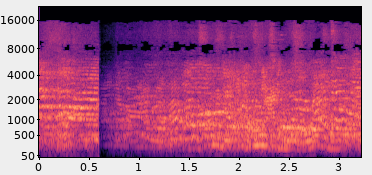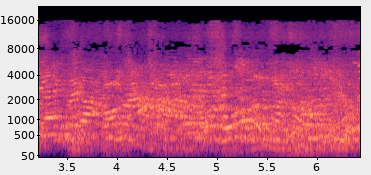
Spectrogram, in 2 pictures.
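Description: Many people talking at once, children's and adults' voices overlapping in a hall. About half a second in, the sound cuts out abruptly for a moment and the chatter returns.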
